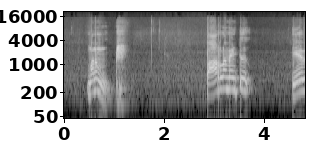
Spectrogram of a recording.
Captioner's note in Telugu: గొంతు సవరించుకోవడం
